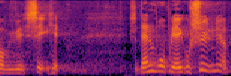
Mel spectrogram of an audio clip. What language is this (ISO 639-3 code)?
dan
